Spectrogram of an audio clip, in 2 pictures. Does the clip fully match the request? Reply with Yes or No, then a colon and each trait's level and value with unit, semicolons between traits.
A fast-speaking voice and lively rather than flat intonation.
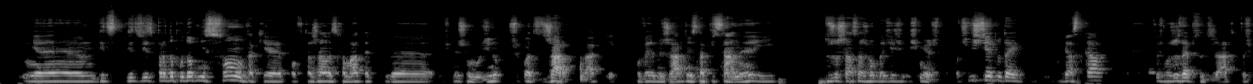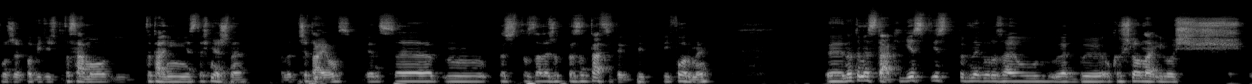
Yes: fast, 170 wpm; wide, 5.7 semitones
